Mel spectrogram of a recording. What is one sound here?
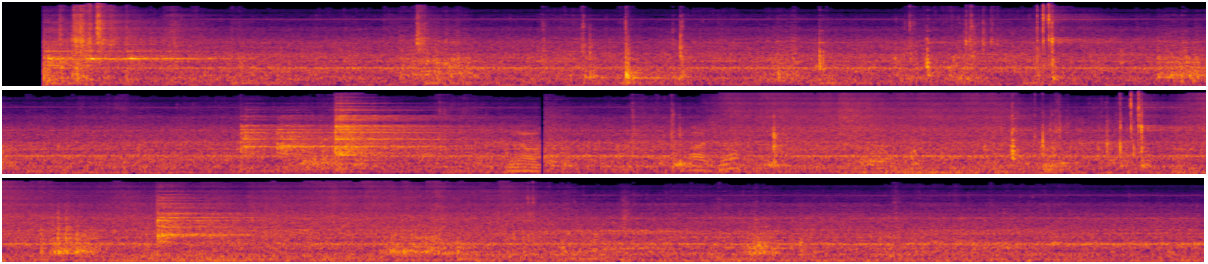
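Glass bottles clink and knock against metal parts of a machine.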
